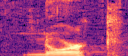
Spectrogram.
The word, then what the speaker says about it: Newark: from Newark New Jersey NORC for those of us from the area that's n o RK if you didn't understand the pronunciation that's how we pronounce it anyway what that means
